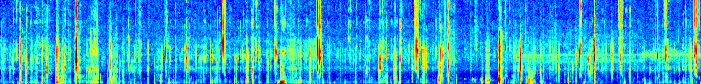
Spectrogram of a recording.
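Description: Close-miked chewing and crunching of milk-soaked pieces, with many small irregular mouth clicks, and a short hum from the eater about five and a half seconds in.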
